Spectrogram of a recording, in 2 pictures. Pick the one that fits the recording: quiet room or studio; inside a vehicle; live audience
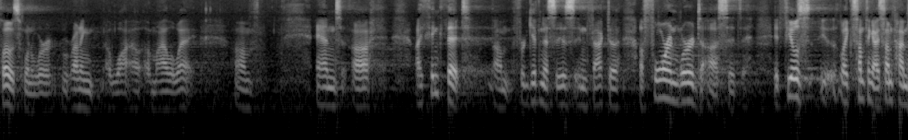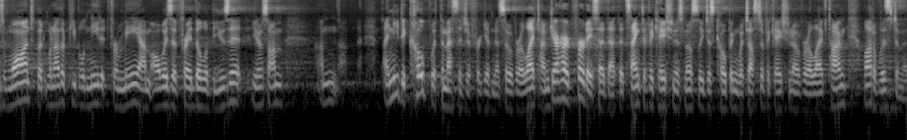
live audience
